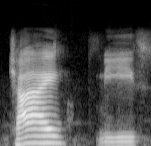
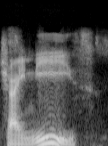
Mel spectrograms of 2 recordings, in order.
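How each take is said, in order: First: The stress is on the first syllable. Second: The stress is on the second syllable. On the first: "So high pitch, oh, chai, and low pitch" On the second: "The stress is on ease"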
